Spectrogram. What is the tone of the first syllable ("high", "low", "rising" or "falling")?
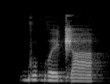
high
